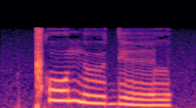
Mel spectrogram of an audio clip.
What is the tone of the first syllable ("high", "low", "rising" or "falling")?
high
